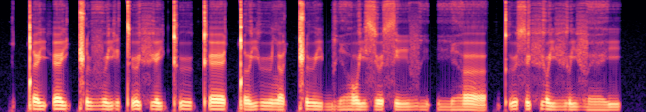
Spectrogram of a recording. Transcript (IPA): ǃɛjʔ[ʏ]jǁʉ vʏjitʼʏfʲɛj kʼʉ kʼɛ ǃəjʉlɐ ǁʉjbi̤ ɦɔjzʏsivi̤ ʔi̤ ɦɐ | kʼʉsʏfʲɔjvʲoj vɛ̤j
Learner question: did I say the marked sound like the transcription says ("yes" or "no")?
no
